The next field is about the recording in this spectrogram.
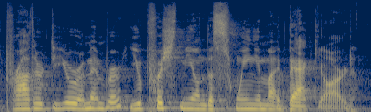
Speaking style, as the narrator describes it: she's sobbing

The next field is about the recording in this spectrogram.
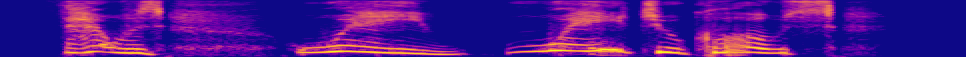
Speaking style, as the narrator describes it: Helga screamed

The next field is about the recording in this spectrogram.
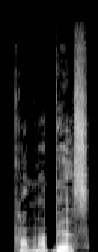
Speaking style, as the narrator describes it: muttered darkly

